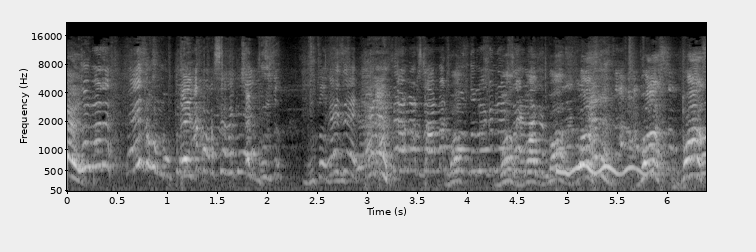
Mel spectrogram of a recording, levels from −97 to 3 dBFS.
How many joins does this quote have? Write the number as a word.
zero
